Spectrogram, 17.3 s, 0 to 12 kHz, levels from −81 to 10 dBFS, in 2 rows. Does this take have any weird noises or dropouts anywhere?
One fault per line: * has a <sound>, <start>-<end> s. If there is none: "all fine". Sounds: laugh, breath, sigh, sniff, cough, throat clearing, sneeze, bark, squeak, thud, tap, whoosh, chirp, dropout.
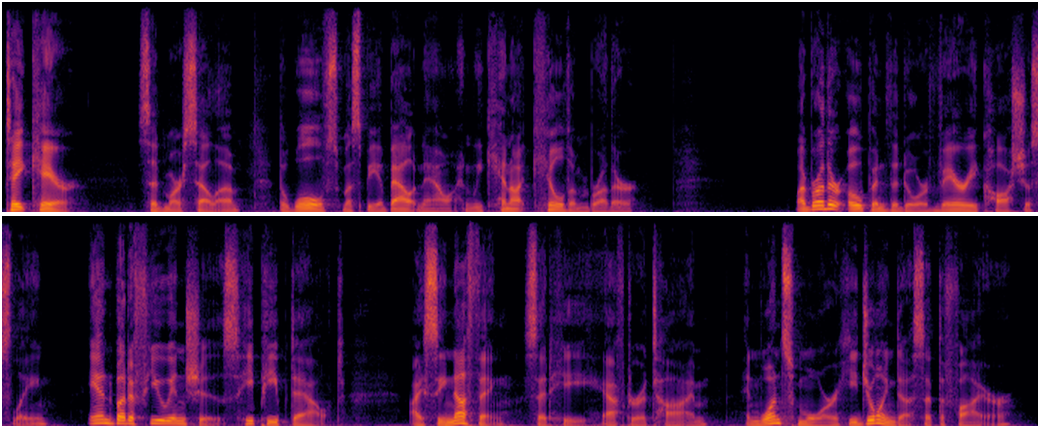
all fine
